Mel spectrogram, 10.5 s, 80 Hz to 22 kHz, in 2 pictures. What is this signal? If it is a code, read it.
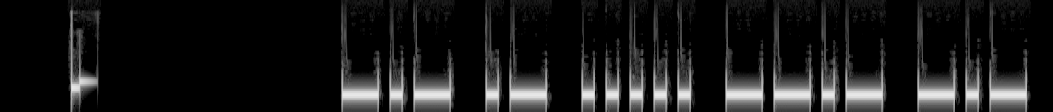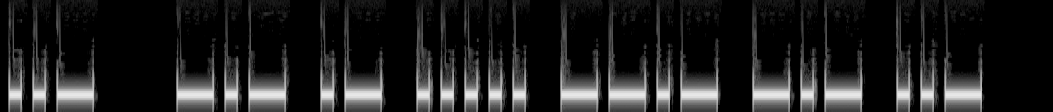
Morse code, heard as a keyed tone, about 20 wpm, 700 Hz. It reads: KA5QKU KA5QKU
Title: USA Call Signs Repeated 2x 20wpm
